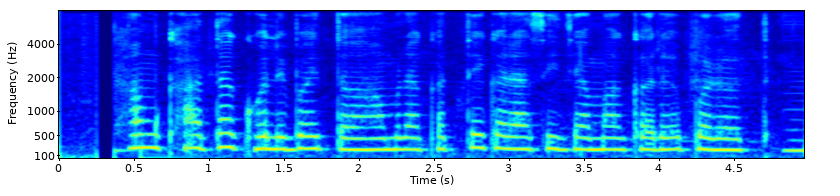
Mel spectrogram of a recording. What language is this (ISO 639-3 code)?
mai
